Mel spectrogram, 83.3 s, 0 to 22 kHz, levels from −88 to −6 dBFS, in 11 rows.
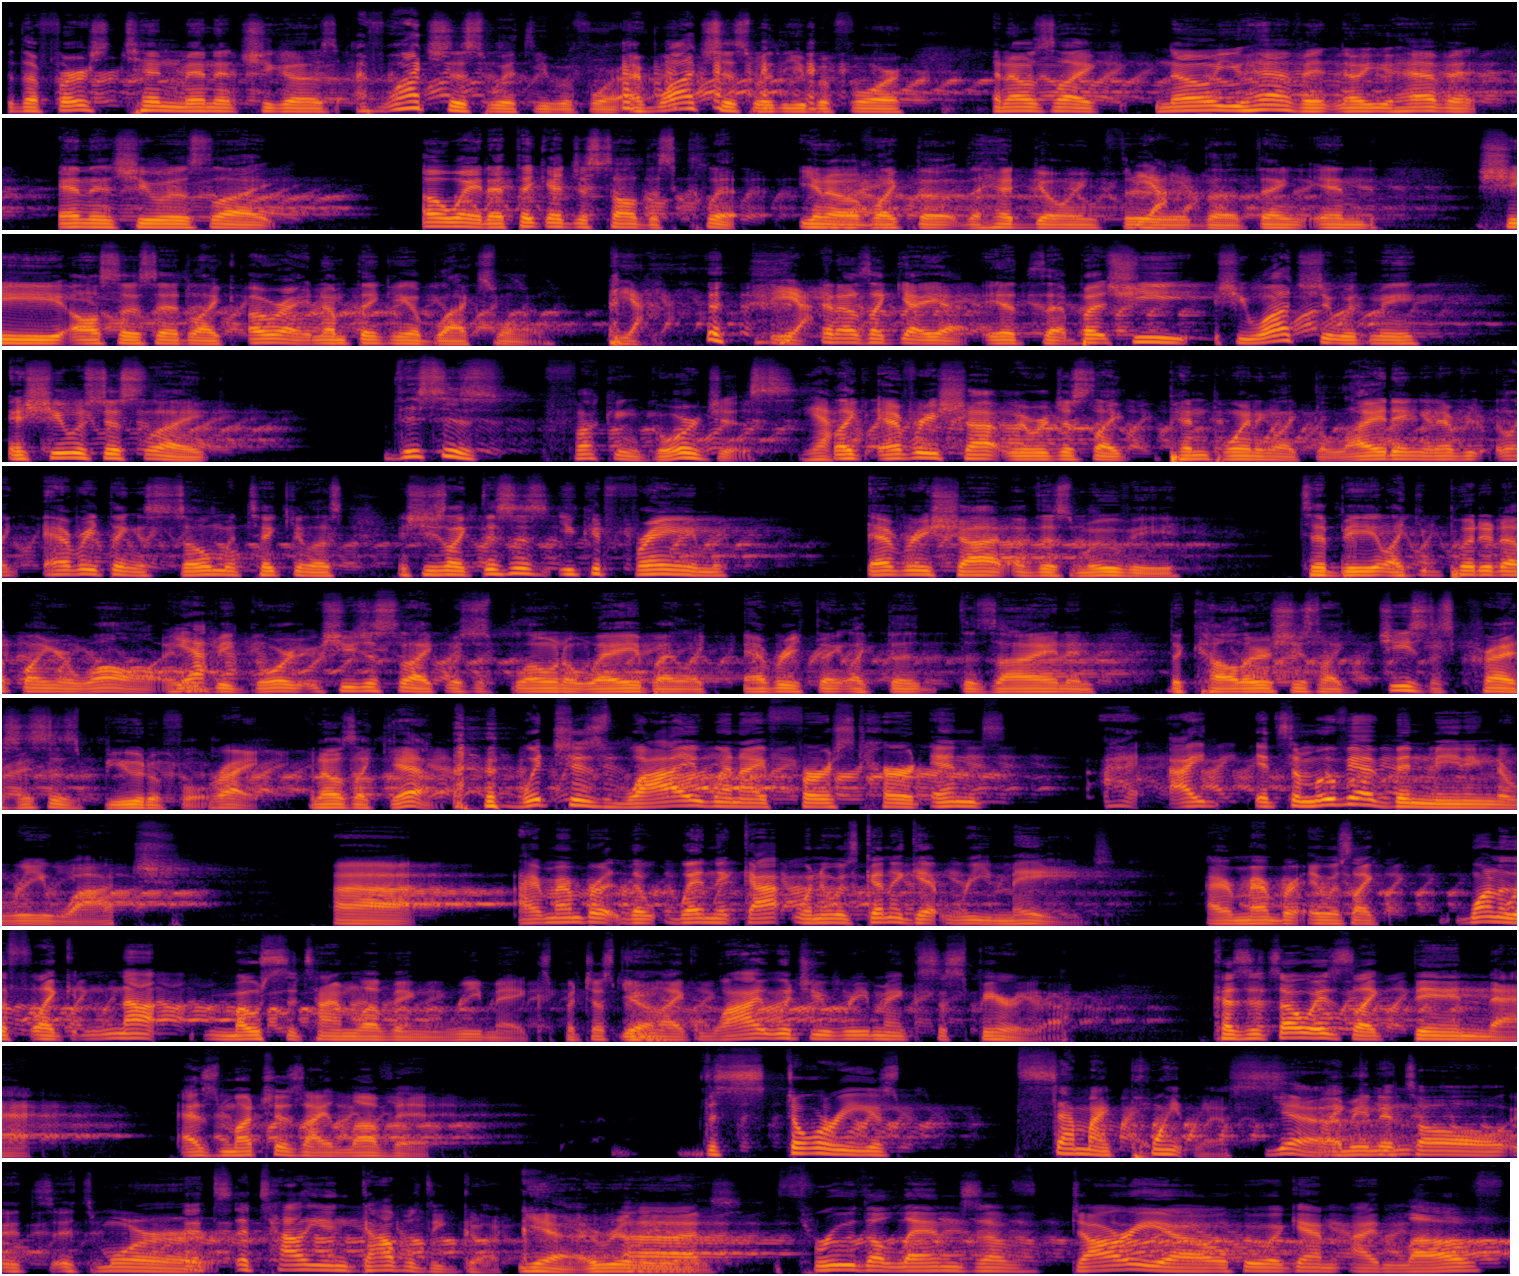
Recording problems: echo of what is said; noticeable; throughout; 160 ms later, 10 dB below the speech

